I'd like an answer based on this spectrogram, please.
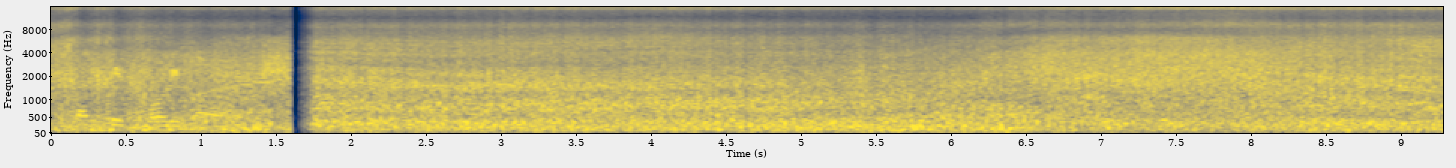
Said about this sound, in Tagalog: Oh, grabe ng alon sa Boulevard guys.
